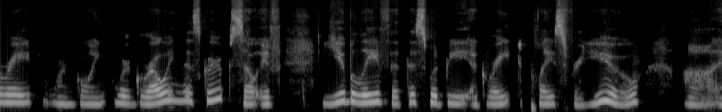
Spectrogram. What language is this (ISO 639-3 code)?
eng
